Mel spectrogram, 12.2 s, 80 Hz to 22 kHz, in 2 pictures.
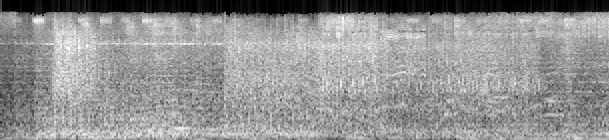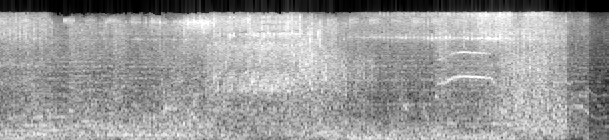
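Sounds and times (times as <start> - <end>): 
constant heavy engine roar: 0.0 - 12.1
booms and crashes: 0.2 - 6.4, 7.8 - 11.8
helicopter machine gun fire exchange: 0.3 - 6.5, 8.0 - 10.4.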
